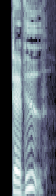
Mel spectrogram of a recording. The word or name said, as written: david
